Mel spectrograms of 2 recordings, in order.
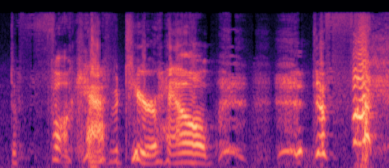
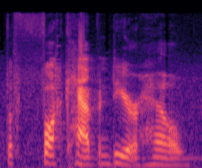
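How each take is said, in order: First: Laughing disbelief. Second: Said in the usual way. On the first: Real, not acted. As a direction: crack up mid-question. Same line twice, laughing second.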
